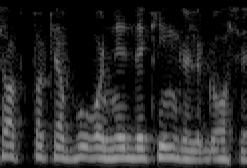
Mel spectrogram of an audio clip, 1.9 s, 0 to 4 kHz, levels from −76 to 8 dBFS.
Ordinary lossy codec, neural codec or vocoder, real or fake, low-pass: MP3, 24 kbps; codec, 16 kHz, 16 kbps, FunCodec, trained on Chinese and English, 50 frames a second; fake; 3.6 kHz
